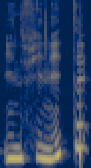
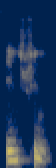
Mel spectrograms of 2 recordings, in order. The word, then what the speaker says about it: Infinite: Alors, elle s'appelle Infinite ou Infini Infinite Alors ça, chacun voit comme il veut. Moi, je le prononce Infinite.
